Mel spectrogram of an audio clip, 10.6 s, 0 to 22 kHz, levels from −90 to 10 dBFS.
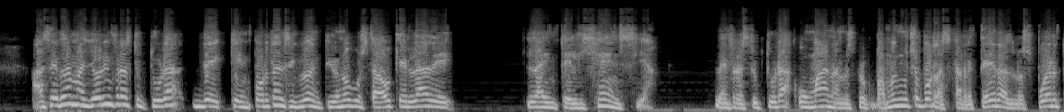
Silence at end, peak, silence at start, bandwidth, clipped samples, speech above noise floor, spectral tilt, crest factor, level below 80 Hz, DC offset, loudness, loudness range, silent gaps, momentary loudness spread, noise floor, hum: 0.05 s; -10 dBFS; 0.35 s; 15 kHz; under 0.1%; 43 dB; -5 dB/octave; 10 dB; -46 dBFS; under 0.1%; -20 LUFS; 2 LU; none; 5 LU; -63 dBFS; none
